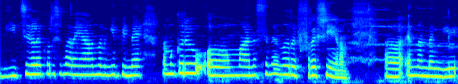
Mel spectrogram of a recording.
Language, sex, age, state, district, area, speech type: Malayalam, female, 18-30, Kerala, Thiruvananthapuram, rural, spontaneous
